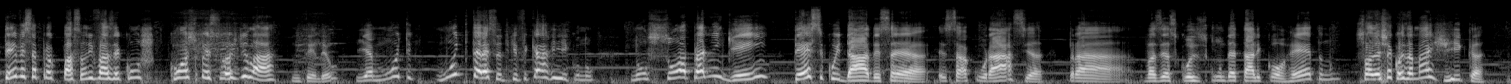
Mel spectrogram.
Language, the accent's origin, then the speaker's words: Portuguese; Recife, Pernambuco, Brazil; Eu sou de Recife, então eu adorei que tem uma personagem assim.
